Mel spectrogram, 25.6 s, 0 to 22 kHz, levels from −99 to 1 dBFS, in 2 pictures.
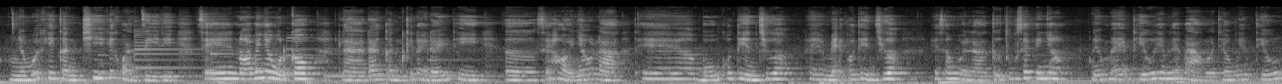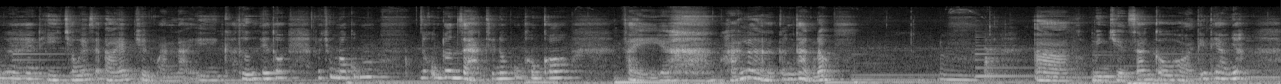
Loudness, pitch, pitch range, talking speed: -28 LUFS, 215 Hz, 185-270 Hz, 230 wpm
